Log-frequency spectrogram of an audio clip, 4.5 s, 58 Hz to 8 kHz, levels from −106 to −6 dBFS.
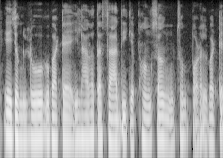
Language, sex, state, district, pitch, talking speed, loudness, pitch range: Bhojpuri, male, Bihar, Gopalganj, 105 Hz, 160 wpm, -19 LUFS, 105-110 Hz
